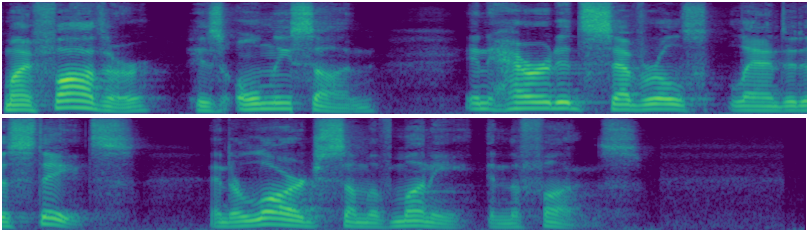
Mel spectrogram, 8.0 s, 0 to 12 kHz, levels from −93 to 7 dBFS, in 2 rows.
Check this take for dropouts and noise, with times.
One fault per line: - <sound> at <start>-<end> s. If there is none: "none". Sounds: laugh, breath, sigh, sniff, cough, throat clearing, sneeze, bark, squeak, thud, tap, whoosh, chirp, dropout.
none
